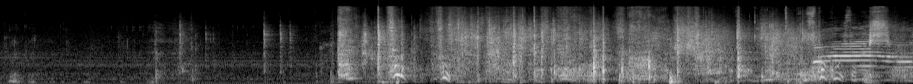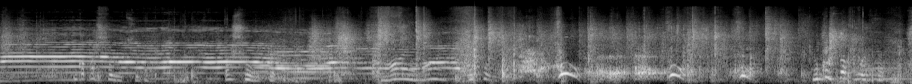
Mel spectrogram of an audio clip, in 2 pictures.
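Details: Oriental Shorthair cat attacking a Rottweiler: loud broadband hissing bursts and scuffling, then drawn-out wavering yowls with rich harmonics from about eight to thirteen seconds, a human voice speaking in places.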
